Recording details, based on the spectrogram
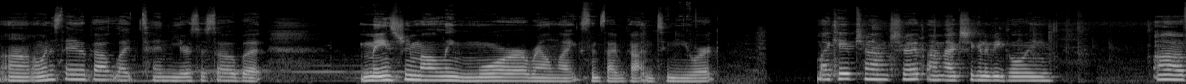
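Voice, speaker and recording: A woman's voice: fairly low pitch, measured pace, darkish tone, a little hiss or hum. Casual woman model. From California. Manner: casual, hedging with fillers. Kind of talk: documentary interview.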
